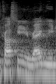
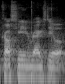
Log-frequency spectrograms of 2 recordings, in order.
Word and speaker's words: Cross Canadian Ragweed: That reminds me of when we were seeing Cross Canadian Ragweed and they mispronounced it. Said Cross Canadian Ragsdale in front of 50,000 people.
